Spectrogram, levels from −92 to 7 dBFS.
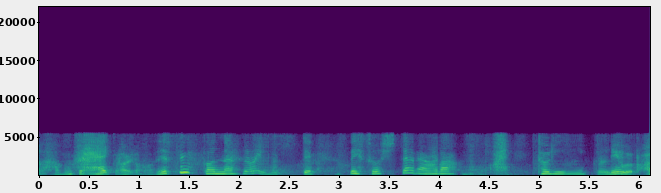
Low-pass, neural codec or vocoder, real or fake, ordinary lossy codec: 5.4 kHz; codec, 16 kHz, 0.7 kbps, FocalCodec; fake; none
